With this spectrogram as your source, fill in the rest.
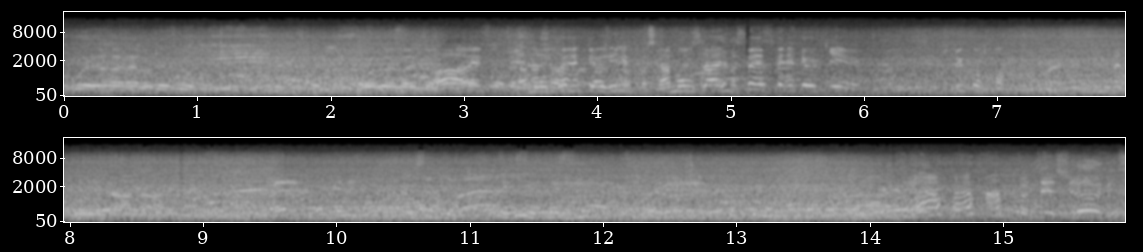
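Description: A crowd of people chatter loudly all around in a large echoing hall.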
